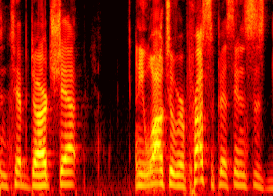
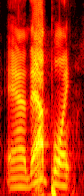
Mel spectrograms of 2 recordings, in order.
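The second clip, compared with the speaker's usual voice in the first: ordinary delivery, nothing marked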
